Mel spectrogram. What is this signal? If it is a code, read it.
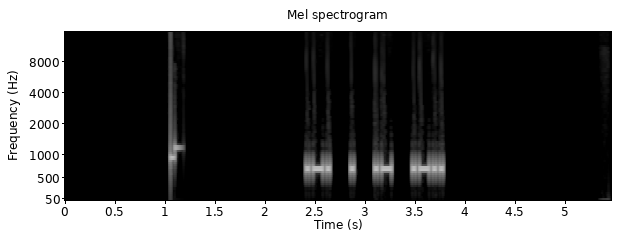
Morse code, heard as a keyed tone, about 36 wpm, spaced as for 25 wpm, 700 Hz. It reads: REAL
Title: 2x Character Spacing - Top 500 Words - 35wpm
